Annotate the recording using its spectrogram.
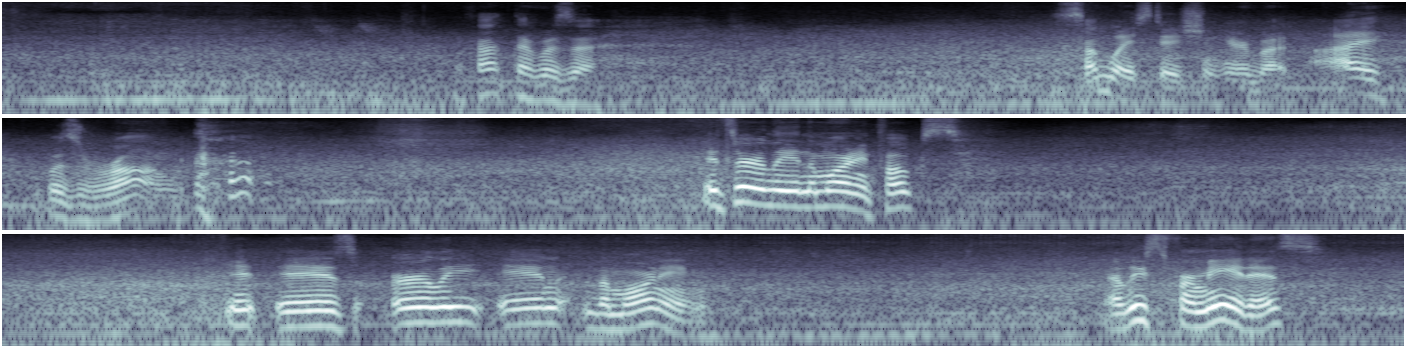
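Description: Traffic hums steadily on a nearby street outdoors.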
